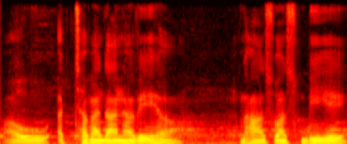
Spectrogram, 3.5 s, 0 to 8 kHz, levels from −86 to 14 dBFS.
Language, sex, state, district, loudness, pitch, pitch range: Chhattisgarhi, male, Chhattisgarh, Kabirdham, -15 LUFS, 120 Hz, 115-125 Hz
